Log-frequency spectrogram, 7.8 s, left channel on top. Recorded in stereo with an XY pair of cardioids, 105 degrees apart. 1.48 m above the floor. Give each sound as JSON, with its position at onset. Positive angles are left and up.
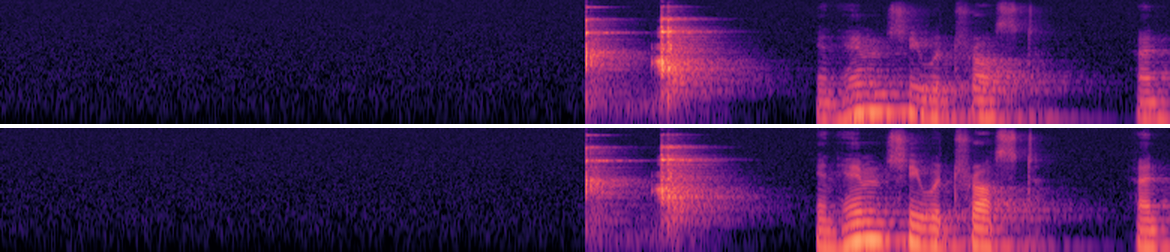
{"t": 3.9, "sound": "dishes clattering", "azimuth_deg": 35, "distance_m": 1.5}
{"t": 5.4, "sound": "a man speaking", "azimuth_deg": -60, "distance_m": 0.6}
